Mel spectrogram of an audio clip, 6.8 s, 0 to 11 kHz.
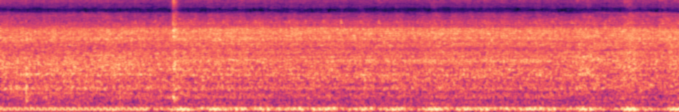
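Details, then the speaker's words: Sick Centurion engine (owner suspects bad fuel) after injector cleaning, same fuel still in, fuel pressure just under 40 with good vacuum: low, lumpy, wandering idle sagging as if about to die; cleaning injectors did not help. "even though we went through and did that cleaning getting ready getting ready to die so cleaning the injectors did not help"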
